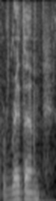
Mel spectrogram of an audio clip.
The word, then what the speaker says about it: rhythm: So what's the purpose of the silent H in words like rhythm and where?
